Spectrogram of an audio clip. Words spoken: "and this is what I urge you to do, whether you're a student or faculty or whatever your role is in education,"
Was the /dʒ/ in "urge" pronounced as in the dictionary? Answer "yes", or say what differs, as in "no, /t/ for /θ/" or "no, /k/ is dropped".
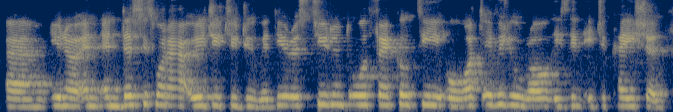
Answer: yes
